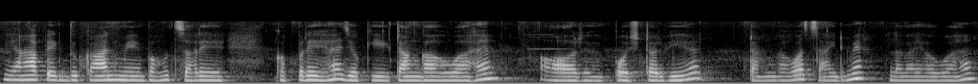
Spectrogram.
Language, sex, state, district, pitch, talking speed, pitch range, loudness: Hindi, female, Bihar, West Champaran, 195 Hz, 155 wpm, 185-215 Hz, -19 LUFS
